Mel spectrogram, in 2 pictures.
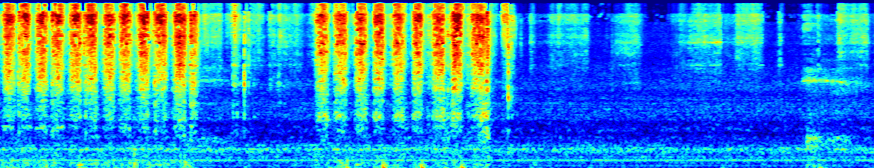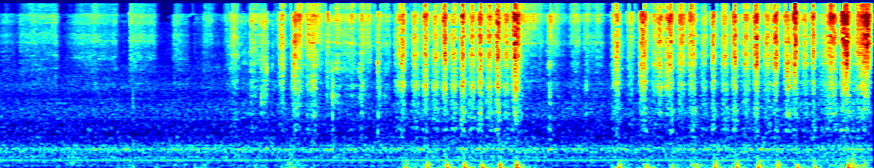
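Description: A plywood coaster jig being sanded smooth by hand, heard as close, rhythmic bursts of scratchy rubbing separated by quieter pauses, with a faint steady hum underneath.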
